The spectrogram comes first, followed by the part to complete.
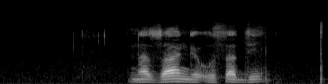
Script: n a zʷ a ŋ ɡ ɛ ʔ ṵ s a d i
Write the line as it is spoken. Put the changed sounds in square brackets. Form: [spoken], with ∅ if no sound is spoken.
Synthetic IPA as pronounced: n a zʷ a ŋ ɡ ɛ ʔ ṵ s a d i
